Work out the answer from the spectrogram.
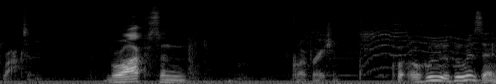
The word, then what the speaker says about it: Roxxon: It's pronounced Roxxon.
